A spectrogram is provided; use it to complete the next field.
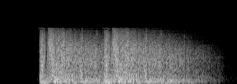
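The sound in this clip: A loud explosion bursts in abruptly as a broad roaring blast, surges once more briefly, then rumbles and fades away over about two seconds.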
